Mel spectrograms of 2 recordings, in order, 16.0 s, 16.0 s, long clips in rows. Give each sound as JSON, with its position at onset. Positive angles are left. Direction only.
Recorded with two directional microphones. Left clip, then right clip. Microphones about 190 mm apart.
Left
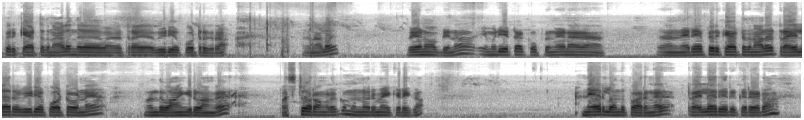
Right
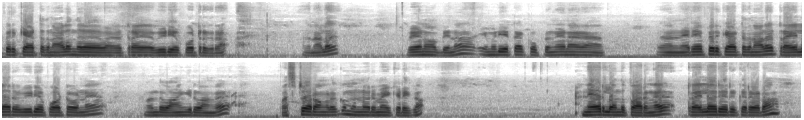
{"t": 0.0, "sound": "speech", "side_deg": -5}
{"t": 13.7, "sound": "speech", "side_deg": 0}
